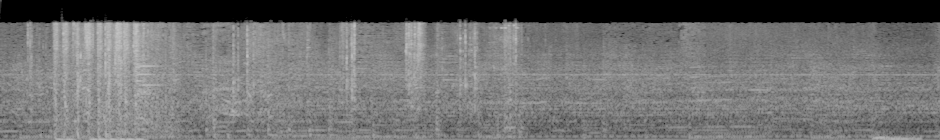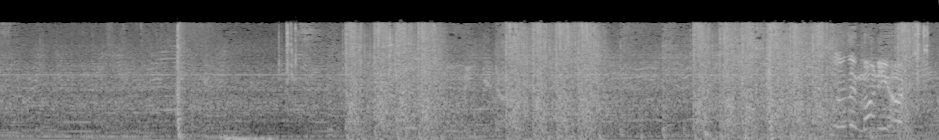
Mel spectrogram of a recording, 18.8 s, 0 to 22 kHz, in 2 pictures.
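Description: Gunfire in the video game Mafia 3: repeated shot bursts and rattling volleys across the whole stretch, mixed with game noise, with people talking over it.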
